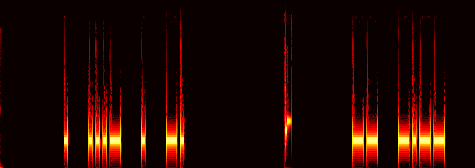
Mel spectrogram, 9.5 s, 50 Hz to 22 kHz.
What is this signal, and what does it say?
Morse code, heard as a keyed tone, about 17 wpm, spaced as for 12 wpm, 700 Hz. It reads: EVEN MY
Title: 2x Character Spacing - Top 200 Words - 17wpm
